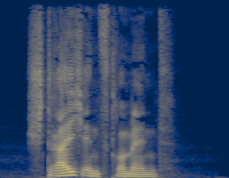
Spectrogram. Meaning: bowed string instrument
- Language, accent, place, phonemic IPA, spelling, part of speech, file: German, Germany, Berlin, /ˈʃtʁaɪ̯çʔɪnstʁuˌmɛnt/, Streichinstrument, noun, De-Streichinstrument.ogg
